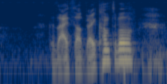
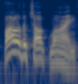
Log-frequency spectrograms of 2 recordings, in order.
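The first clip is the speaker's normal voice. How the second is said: coach instruction; 6 semitones higher, 6 dB louder than usual. Retold or imitated. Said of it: "He goes".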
